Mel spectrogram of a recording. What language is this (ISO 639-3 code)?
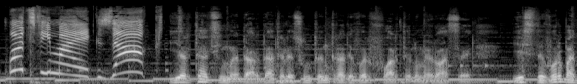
ron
